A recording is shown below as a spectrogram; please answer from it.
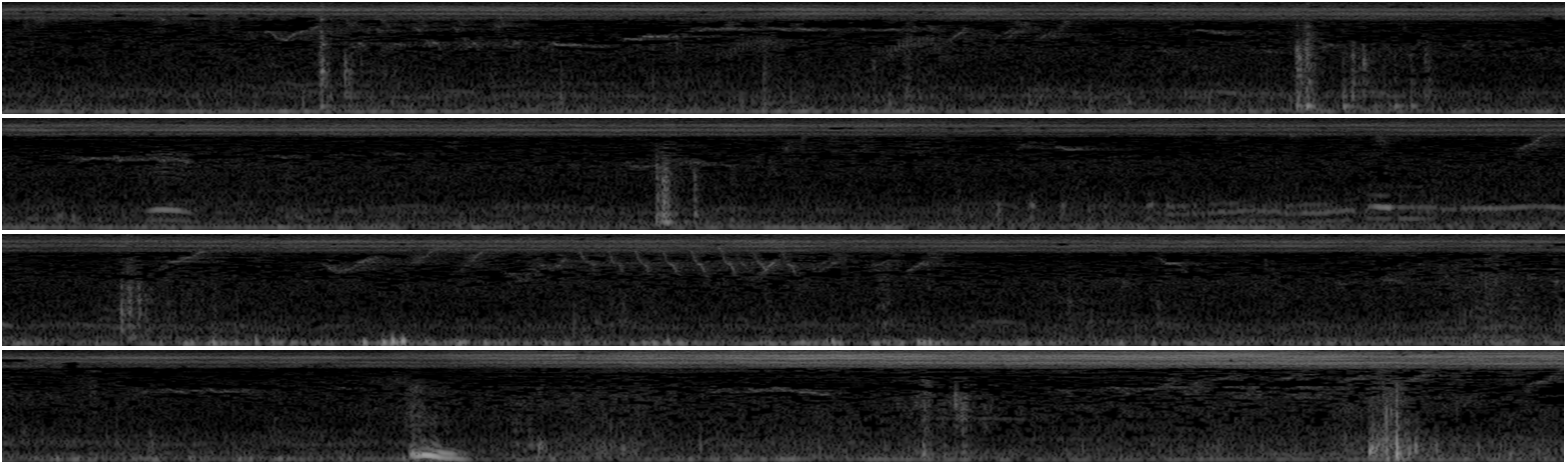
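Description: Quiet rural outdoor ambience: a steady high-pitched insect drone that grows louder near the end, with a few scattered knocks, faint distant calls in the middle and a sharper thump near the end.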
